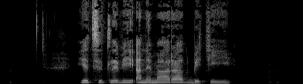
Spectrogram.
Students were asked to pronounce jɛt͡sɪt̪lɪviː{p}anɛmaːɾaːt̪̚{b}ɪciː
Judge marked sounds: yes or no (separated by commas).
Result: no, yes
